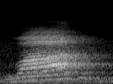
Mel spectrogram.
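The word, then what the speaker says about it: walk: अब यहाँ से थर्ड फॉर्म है वॉक, एल साइलेंट है इसमें, वॉकड हो जाएगा इन गार्डन, इन गार्डन।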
